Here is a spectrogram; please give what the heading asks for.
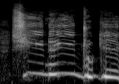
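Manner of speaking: very high female puppet voice, excited; excited high puppet cry; Rosaura crying out. A narrator's reading. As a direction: squeal the confirmation in falsetto. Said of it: "gridò la signora Rosaura".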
